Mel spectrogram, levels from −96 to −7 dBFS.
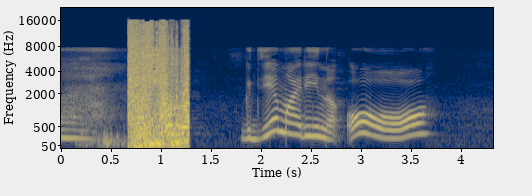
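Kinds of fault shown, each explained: Samples built from the wrong bytes: the reader assembles each sample from its bytes incorrectly, through a one-byte offset, swapped byte order or a wrong alignment assumption, so the rapidly varying low-order bits end up carrying most of each value's weight. In this speech clip it appears from 0.67 to 1.28 s, roughly 0.6 s, as a burst of loud, harsh broadband noise.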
